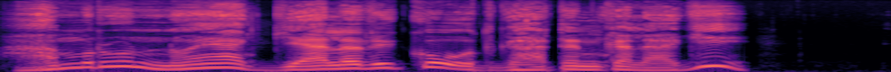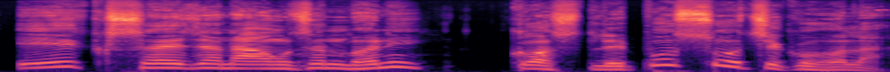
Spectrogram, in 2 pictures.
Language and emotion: Nepali, surprised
